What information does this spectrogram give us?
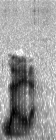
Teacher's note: ella dice la era en plural sin ningún tipo de aspiración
